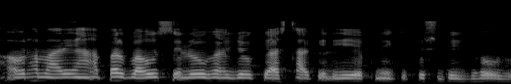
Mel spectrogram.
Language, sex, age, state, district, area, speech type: Hindi, female, 60+, Uttar Pradesh, Chandauli, rural, spontaneous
